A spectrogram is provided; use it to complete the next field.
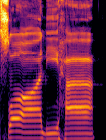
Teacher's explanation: Yang disebut bacaan mad iwad solihan, kita ganti fathah tanwinnya jadi fathah panjang. Panjangnya 2 harokat saja ya, jangan terlalu panjang.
